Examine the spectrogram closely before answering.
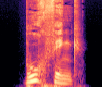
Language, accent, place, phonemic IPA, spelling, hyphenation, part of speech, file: German, Germany, Berlin, /ˈbuːxˌfɪŋk/, Buchfink, Buch‧fink, noun, De-Buchfink.ogg
- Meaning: chaffinch (Fringilla coelebs)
